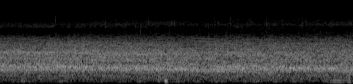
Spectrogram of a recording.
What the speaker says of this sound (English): And the crowd, as you can hear,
